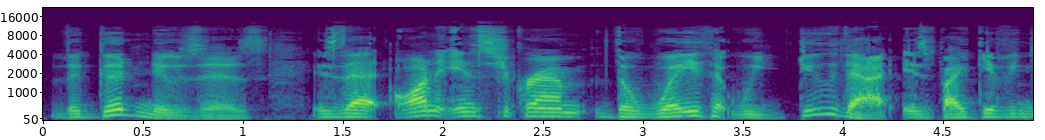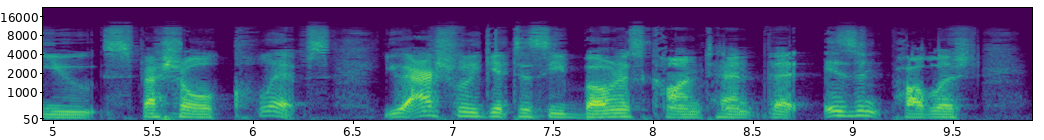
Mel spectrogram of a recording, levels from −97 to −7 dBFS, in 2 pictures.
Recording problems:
garbled, watery; slightly

